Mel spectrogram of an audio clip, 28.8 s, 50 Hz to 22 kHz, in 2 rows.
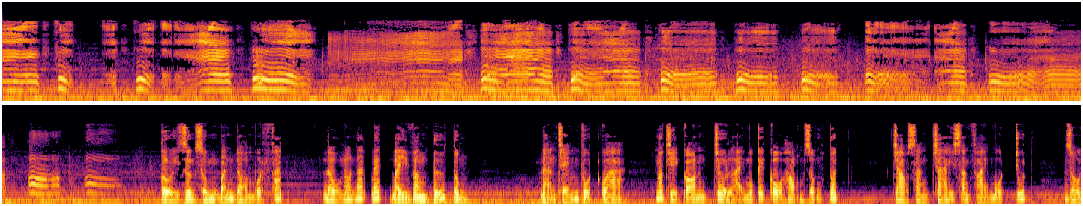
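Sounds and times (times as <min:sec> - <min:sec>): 
wounded monster wailing while thrashing on the ground: 0:00.0 - 0:16.0
speech: 0:16.6 - 0:18.1, 0:18.7 - 0:20.7, 0:21.6 - 0:25.6, 0:26.3 - 0:28.7.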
